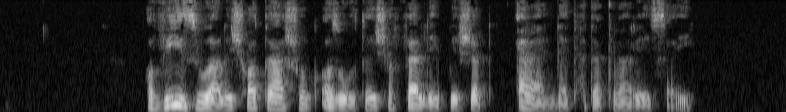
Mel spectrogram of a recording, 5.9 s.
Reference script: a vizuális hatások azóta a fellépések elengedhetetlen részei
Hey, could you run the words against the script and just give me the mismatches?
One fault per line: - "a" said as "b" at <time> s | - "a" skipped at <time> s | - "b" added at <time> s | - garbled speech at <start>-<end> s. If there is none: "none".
- "is" added at 2.8 s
